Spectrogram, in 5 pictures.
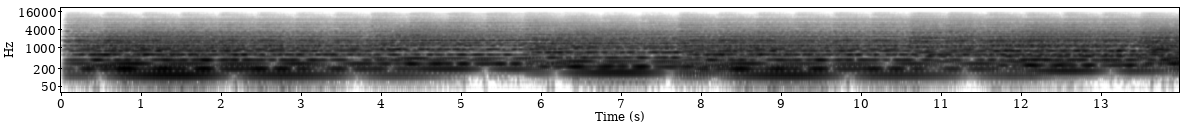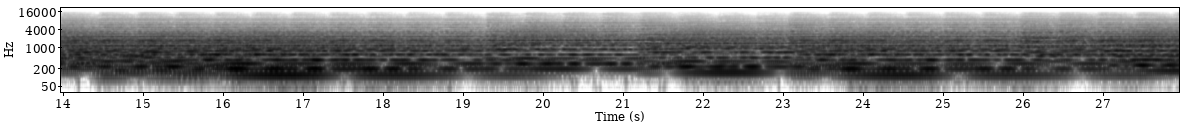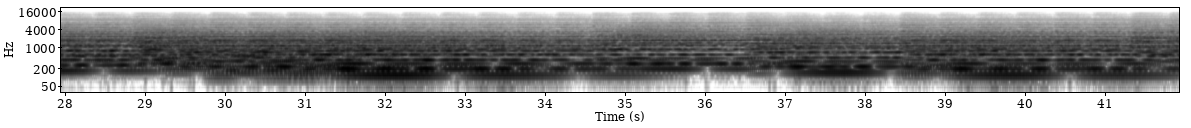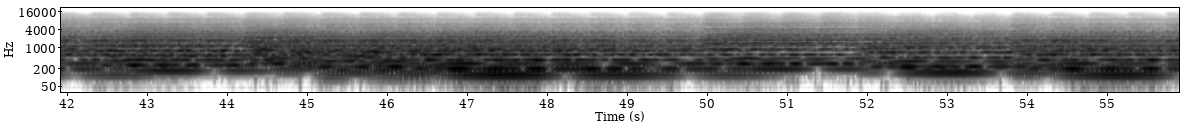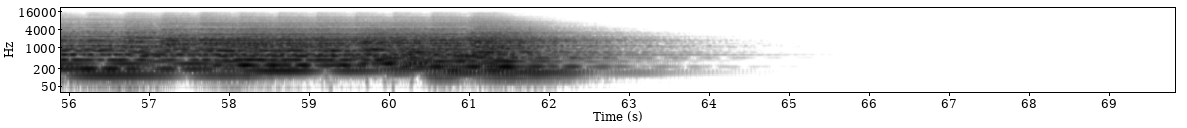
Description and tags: LEARNING - TWO BACKS MIX - FULL STRINGS & PAD
This is a part of the song who i consider is the most important in this mix version. There have 5 parts of the strings and pad, and the conformation if you listen attentionally.
pad, mix, backs, pads, two, learning, strings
